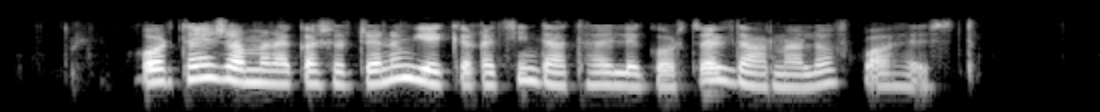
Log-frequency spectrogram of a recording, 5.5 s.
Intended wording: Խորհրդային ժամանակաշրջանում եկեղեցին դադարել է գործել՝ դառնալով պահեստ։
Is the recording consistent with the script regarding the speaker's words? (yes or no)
yes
